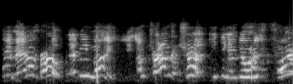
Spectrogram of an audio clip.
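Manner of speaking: pleading high and whiny, like a broke driver; high broke trucker voice. Pretend. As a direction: whine about needing money. Comic broke trucker plea.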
